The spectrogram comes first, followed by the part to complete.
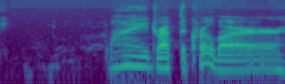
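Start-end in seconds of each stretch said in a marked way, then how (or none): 1.1-2.9 quiet, slow, disbelieving voice. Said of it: "I'm like".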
